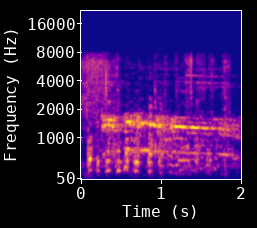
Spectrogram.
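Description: A hen giving one long, drawn-out call with a fast flutter, its pitch sagging slightly over nearly two seconds.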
